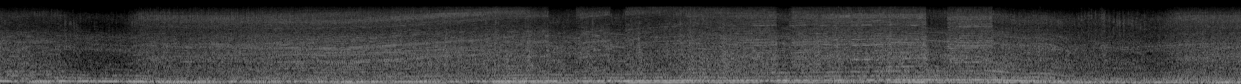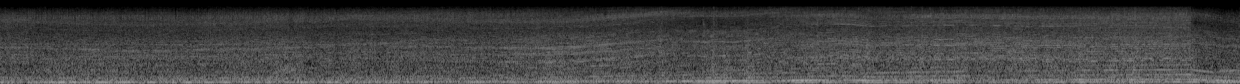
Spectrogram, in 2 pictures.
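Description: A kart engine buzzes loudly, rising and falling in pitch as it speeds up and slows down.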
